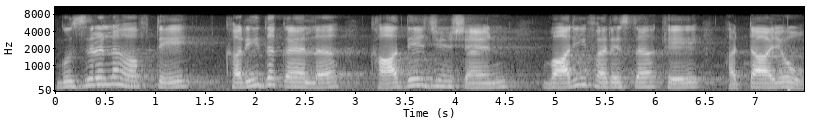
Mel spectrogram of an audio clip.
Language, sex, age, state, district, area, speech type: Sindhi, female, 60+, Maharashtra, Thane, urban, read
